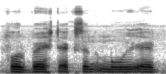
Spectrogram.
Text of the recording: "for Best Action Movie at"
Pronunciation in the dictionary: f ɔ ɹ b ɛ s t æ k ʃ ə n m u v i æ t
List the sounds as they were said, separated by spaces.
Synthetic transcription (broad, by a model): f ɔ ɹ b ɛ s t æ k s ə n m u v i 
